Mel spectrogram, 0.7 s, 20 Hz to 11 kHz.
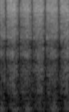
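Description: Fine 1200-grit sandpaper rubbed back and forth over the frets of a Dean Dime Bag Darrell guitar, a close, steady rhythmic scratching in short strokes with no talk.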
